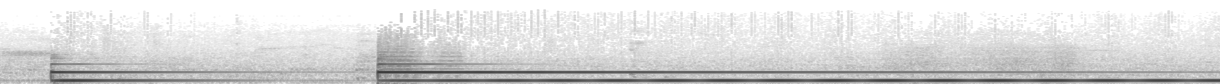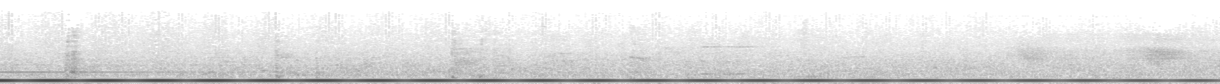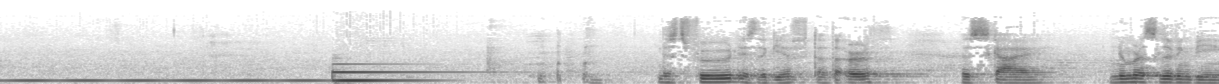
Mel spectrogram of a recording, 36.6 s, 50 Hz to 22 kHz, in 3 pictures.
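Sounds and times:
meditation bell ringing at a Buddhist mealtime: 0.5s - 3.0s, 3.7s - 29.8s
speech: 31.4s - 33.4s, 34.0s - 36.5s.

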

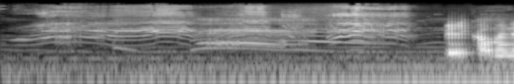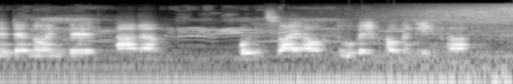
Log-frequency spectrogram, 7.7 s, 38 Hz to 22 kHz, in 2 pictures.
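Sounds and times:
babies wailing as they wake in sleep capsules: 0.0s - 3.4s
speech: 3.6s - 7.6s.

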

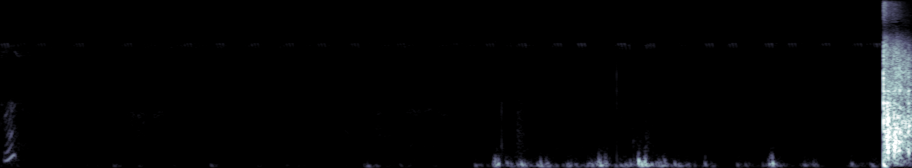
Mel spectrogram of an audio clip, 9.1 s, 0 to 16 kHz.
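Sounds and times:
crickets chirping: 0.0s - 9.1s
gunshot fired outdoors during a hunting outing: 8.8s - 9.1s.

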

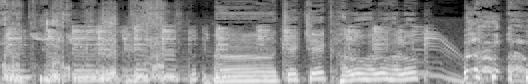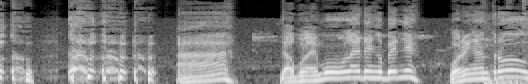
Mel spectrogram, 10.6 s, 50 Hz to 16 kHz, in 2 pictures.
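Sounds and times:
harsh throaty coughing: 0.0s - 1.9s, 4.6s - 7.0s
speech: 1.8s - 6.5s, 7.1s - 10.5s.

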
